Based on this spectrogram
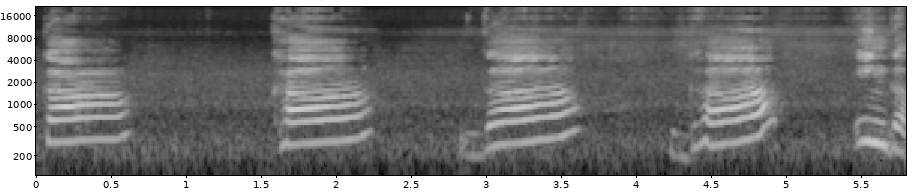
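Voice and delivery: each letter क, ख, ग, घ, इंग said apart with long pauses; slow letter demo. Shown as a demonstration. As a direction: spell out क ख ग घ इंग one by one, clearly. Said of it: "आप इसको उच्चारण करके देखिए". (कंठ से धीरे-धीरे उच्चारण)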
